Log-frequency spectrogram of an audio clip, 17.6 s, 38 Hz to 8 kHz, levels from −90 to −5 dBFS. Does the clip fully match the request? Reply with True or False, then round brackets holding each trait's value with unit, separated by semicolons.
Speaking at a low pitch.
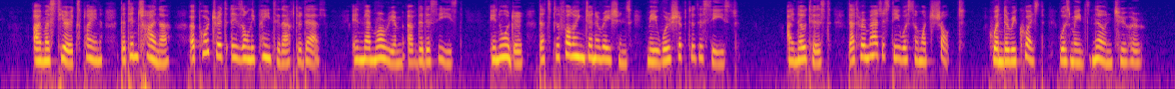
False (220 Hz)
